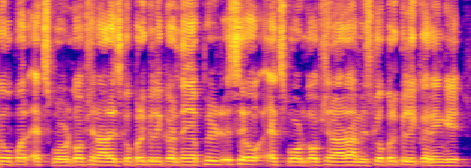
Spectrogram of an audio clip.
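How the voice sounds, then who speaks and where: Male tutorial host, a little higher in pitch, casual walk-through delivery with repetitive instructional phrasing. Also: darkish tone. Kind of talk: casual step-by-step app tutorial.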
